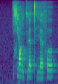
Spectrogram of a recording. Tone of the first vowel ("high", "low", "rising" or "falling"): falling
